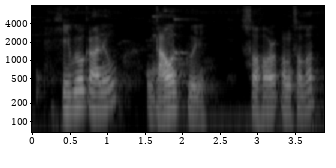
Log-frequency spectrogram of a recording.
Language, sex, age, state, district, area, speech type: Assamese, male, 45-60, Assam, Majuli, rural, spontaneous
